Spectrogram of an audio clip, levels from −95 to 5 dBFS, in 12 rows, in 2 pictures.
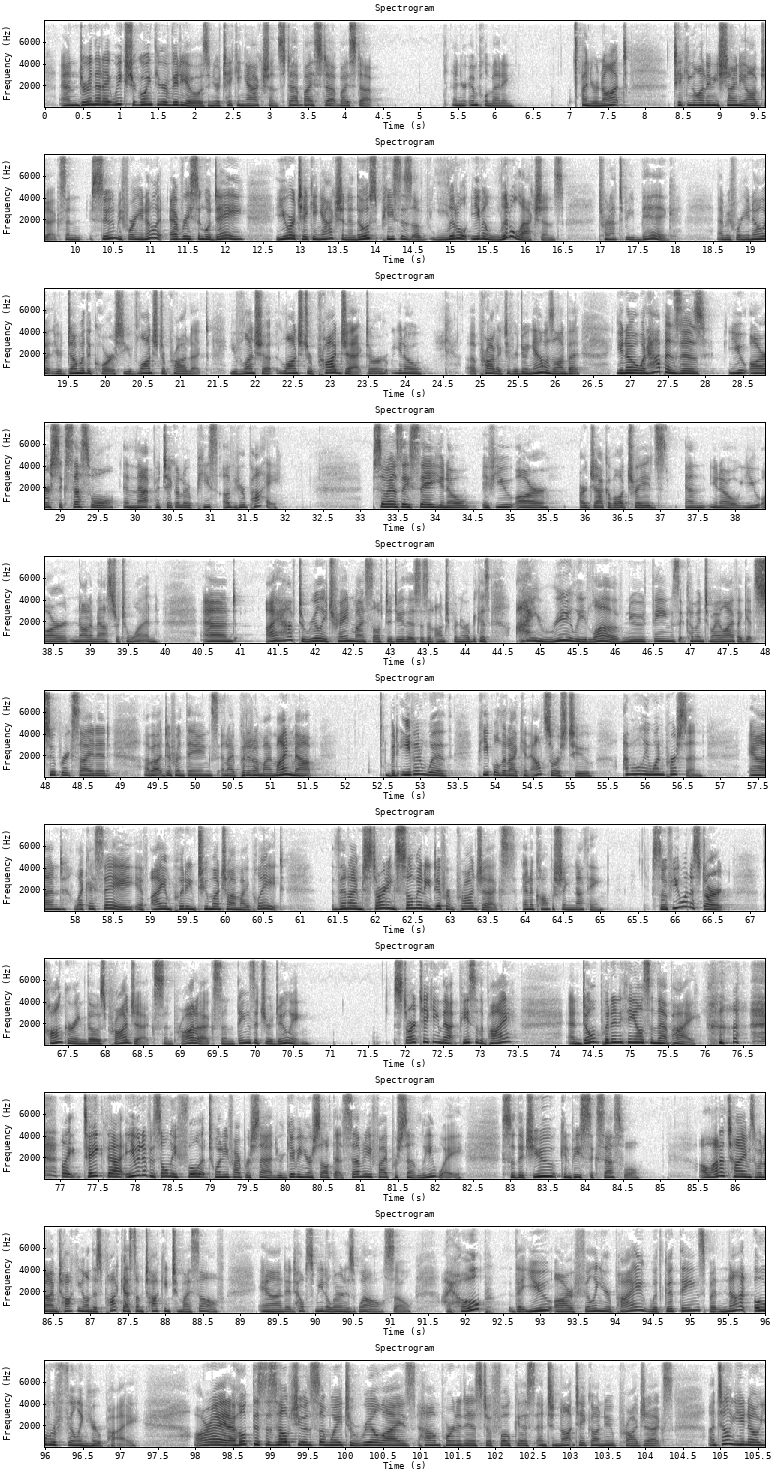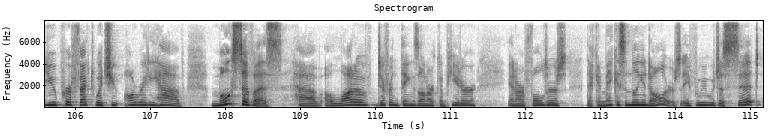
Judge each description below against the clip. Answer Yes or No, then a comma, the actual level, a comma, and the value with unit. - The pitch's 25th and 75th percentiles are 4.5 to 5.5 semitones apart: No, average, 3.8 semitones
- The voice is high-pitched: Yes, high, 205 Hz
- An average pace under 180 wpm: No, average, 185 wpm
